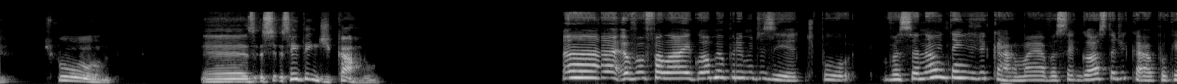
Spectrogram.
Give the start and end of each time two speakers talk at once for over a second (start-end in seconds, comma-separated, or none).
none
